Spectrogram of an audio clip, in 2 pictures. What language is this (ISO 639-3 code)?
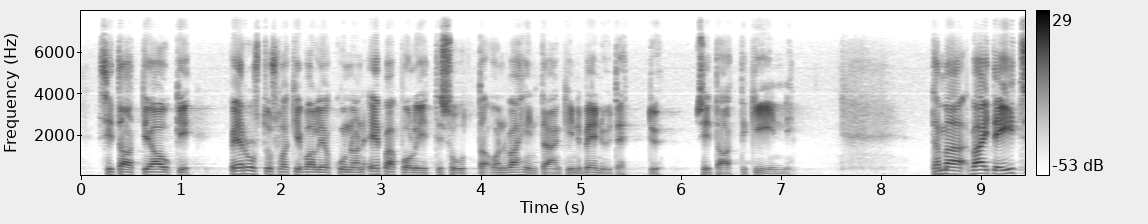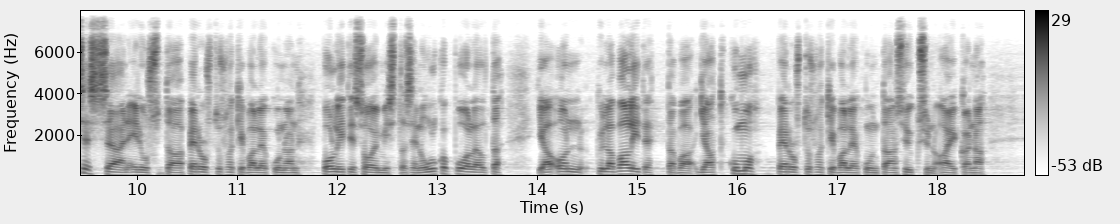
fin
